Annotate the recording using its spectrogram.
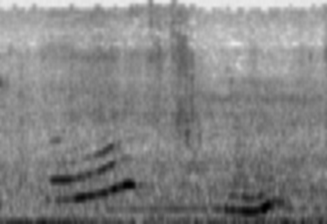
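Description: A single short vocal cry rising in pitch, followed by a low steady hum.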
